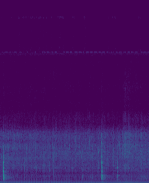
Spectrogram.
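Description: Onions sizzling as they fry in a pan for a pepper-steak-style dish, a faint steady hiss broken by a few sharp clicks of a utensil, with no talking.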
